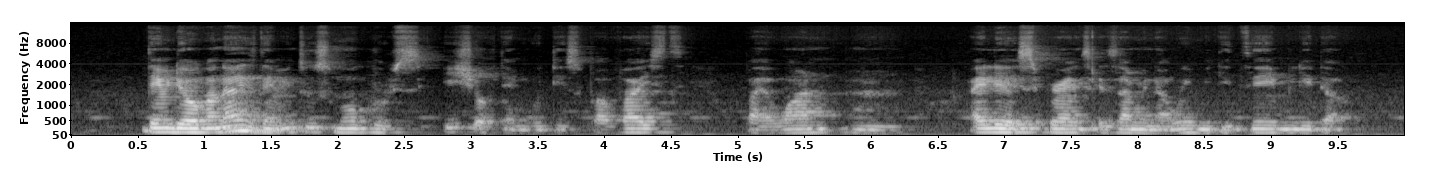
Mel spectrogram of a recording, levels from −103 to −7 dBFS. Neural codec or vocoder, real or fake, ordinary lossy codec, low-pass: none; real; none; 14.4 kHz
